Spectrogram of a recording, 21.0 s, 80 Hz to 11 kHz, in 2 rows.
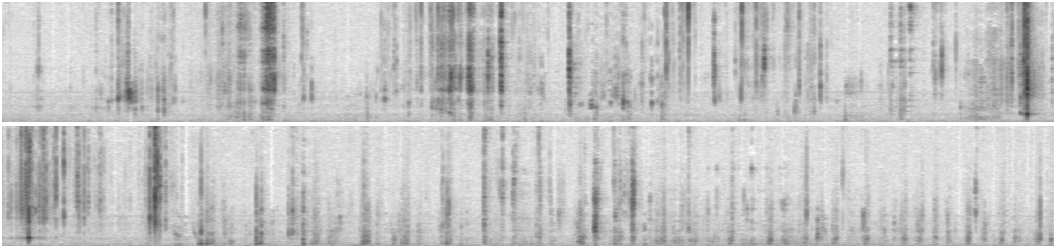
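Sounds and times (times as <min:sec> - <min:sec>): prawn shell crackling and snapping: 0:01.0 - 0:08.3, 0:09.3 - 0:12.3
crunch of biting prawn: 0:09.9 - 0:12.7.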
